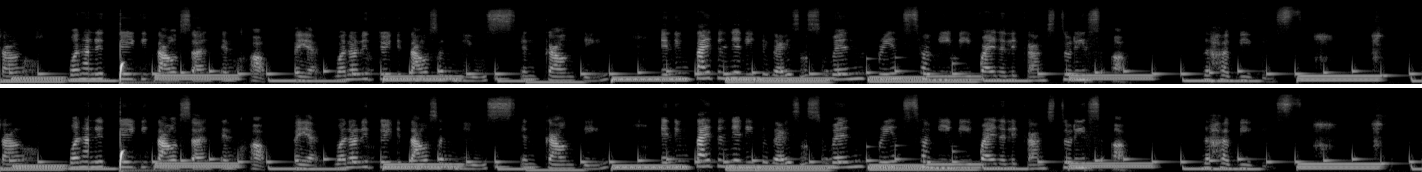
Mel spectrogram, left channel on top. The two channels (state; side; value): normal; both; correlation 0.46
